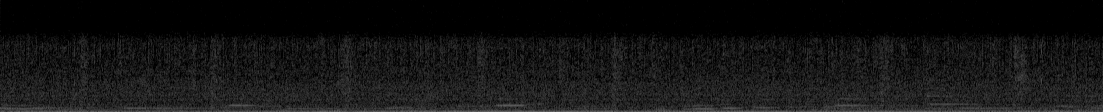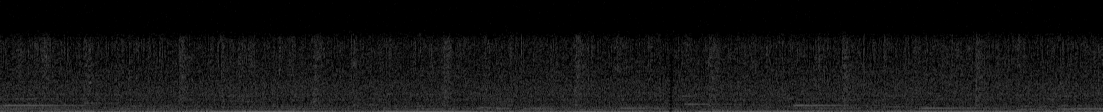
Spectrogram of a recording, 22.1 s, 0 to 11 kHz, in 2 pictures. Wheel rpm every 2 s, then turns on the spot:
0, 0, 0, 0, 0, 0, 0, 0, 0, 0, 0.
none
